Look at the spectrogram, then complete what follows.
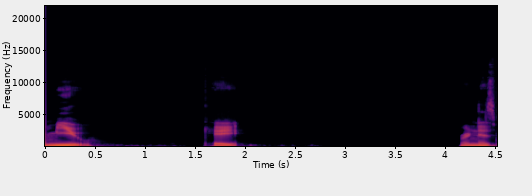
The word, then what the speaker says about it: mu: And it has the pronunciation of it as mu, M-E-W, but it's actually written as mu in for the Greek letter.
